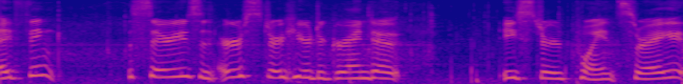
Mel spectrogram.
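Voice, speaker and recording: A woman with a squeaky, high voice speaks at a very slow pace with long, frequent pauses, ordinary pitch variation and very even loudness. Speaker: streamer. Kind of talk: casual chat. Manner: animated.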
